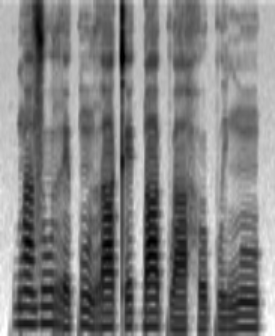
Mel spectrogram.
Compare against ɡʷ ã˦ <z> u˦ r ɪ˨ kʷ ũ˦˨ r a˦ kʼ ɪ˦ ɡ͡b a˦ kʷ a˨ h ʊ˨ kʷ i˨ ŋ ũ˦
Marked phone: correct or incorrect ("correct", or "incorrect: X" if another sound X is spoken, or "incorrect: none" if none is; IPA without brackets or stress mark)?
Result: correct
